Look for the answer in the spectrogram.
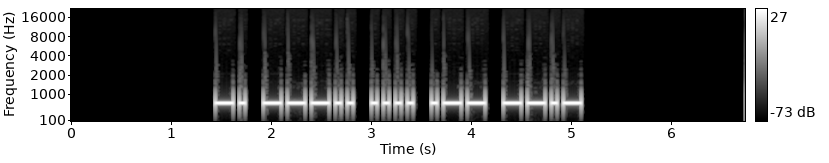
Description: Morse code, heard as a keyed tone, about 20 wpm, 700 Hz. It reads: N8HWQ
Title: Speed Racing - USA 1x3 Call Signs 17wpm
